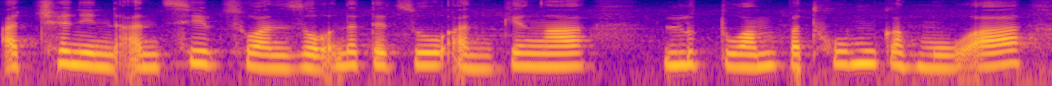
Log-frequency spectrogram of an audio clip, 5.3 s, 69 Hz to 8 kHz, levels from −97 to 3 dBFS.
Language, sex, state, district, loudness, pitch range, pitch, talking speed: Mizo, female, Mizoram, Aizawl, -17 LUFS, 200-225 Hz, 215 Hz, 205 wpm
